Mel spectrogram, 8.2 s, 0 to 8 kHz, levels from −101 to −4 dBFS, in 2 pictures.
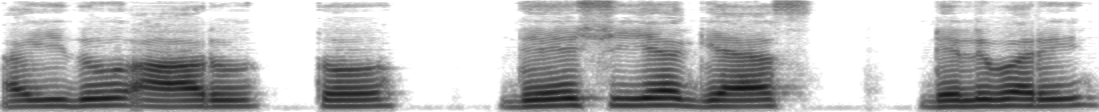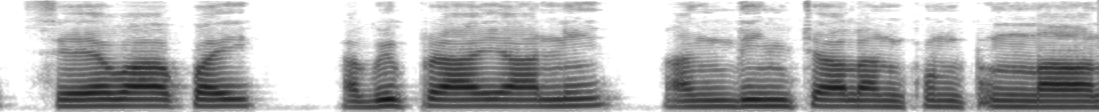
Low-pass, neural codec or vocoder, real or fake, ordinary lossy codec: none; codec, 16 kHz, 4 kbps, FunCodec, trained on LibriTTS, 50 frames a second; fake; none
